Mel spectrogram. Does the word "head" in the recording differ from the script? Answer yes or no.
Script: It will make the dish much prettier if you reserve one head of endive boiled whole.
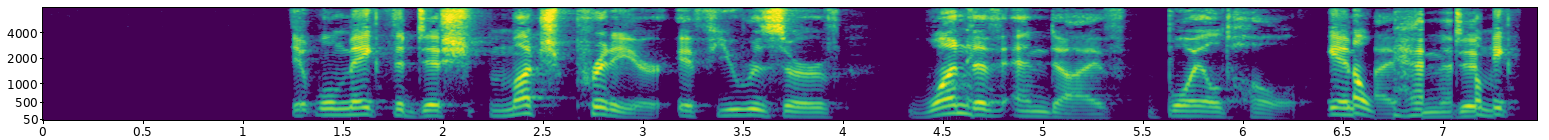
yes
